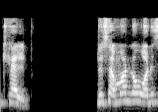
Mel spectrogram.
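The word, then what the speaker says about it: كلب: One is qalb with a qaf. The next one is with a kaf, kelb.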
